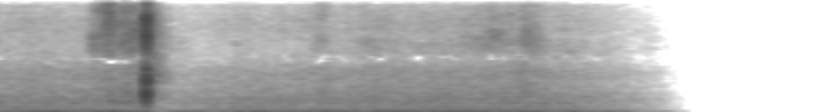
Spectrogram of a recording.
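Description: Steady low mechanical hum of workshop background noise, with one sharp click less than a second in. The sound cuts off suddenly to silence about three and a half seconds in.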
